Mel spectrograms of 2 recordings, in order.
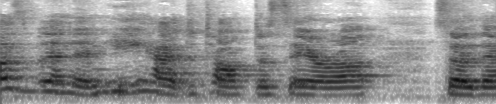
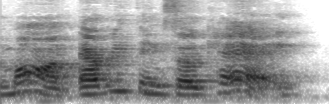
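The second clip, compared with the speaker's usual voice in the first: put-on voice, laughing while talking. Retelling a daughter's phone call saying everything is fine: imitating Sarah laughing. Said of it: "I get a call from Sarah laughing, going".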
